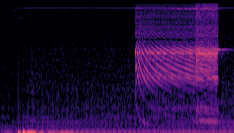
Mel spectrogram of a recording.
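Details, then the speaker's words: Hard drive with stiction, heads stuck to the platter so the spindle can't spin: about two seconds of high, sweeping, buzzy whine like Star Trek phasers; fix is breaking the head free from the platter. "but basically the head is stuck to the platter this is the sound you will normally"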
